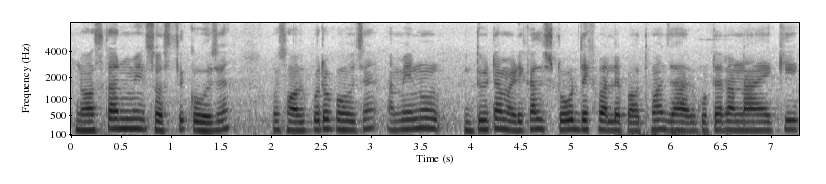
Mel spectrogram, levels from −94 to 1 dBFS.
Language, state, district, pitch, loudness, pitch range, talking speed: Sambalpuri, Odisha, Sambalpur, 185 Hz, -17 LUFS, 170-195 Hz, 190 wpm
